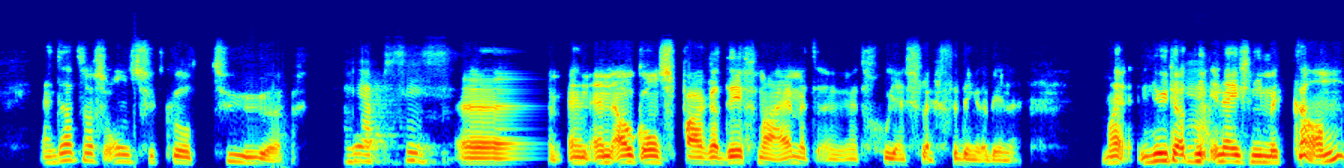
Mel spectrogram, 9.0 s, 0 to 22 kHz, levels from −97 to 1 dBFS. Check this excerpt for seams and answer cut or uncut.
uncut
